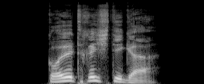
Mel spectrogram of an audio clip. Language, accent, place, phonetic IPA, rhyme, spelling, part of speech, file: German, Germany, Berlin, [ˈɡɔltˈʁɪçtɪɡɐ], -ɪçtɪɡɐ, goldrichtiger, adjective, De-goldrichtiger.ogg
- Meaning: inflection of goldrichtig: 1. strong/mixed nominative masculine singular 2. strong genitive/dative feminine singular 3. strong genitive plural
